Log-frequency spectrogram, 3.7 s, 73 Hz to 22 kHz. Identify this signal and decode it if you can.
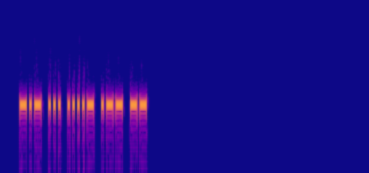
Morse code, heard as a keyed tone, about 51 wpm, 700 Hz. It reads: KS4WM
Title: USA Call Signs - 5 Characters - 50wpm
